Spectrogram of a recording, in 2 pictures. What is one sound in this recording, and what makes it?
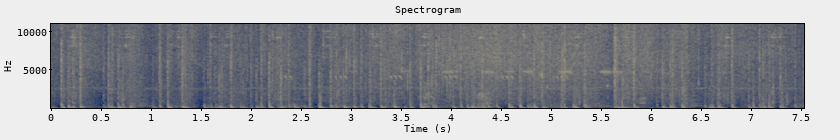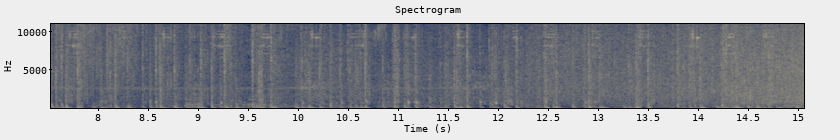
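Horse hooves thud steadily on soft ground at a trot.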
